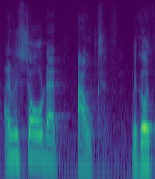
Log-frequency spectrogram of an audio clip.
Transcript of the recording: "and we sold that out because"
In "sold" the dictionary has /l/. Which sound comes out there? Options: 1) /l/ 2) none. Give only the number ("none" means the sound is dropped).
2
